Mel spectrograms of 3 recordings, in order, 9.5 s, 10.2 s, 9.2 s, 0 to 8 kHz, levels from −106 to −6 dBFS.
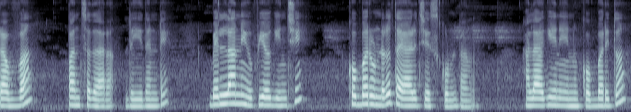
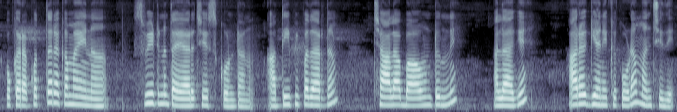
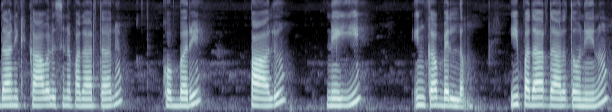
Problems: none marked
